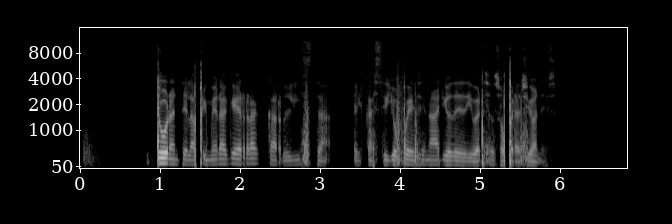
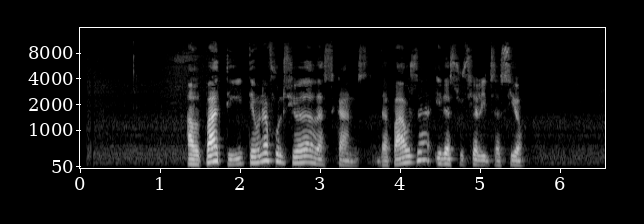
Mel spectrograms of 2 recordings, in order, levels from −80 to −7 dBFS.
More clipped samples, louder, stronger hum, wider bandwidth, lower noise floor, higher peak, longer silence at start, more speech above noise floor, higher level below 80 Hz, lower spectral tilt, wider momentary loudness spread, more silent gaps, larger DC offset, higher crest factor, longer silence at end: neither; second, -40 LUFS vs -28 LUFS; neither; about the same, 11.5 kHz vs 11 kHz; first, under -90 dBFS vs -62 dBFS; second, -12 dBFS vs -4 dBFS; second, 0.05 s vs 1.35 s; first, over 50 dB vs 34 dB; about the same, -70 dBFS vs -70 dBFS; about the same, -5.5 dB/octave vs -5.5 dB/octave; about the same, 15 LU vs 14 LU; neither; neither; about the same, 30 dB vs 26 dB; second, 0.9 s vs 1.05 s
